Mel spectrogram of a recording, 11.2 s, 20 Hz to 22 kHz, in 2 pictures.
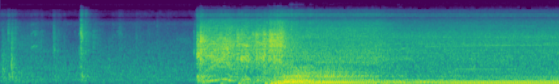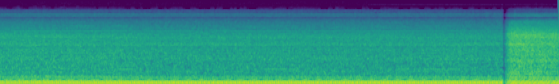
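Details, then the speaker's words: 1999 Porsche 911 (996) first start after secondary air change-over valve replacement; brief crank, short rev flare, then steady even idle with no hiss or hunting. "let's crank it up and see what happens see if I put everything back together right"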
